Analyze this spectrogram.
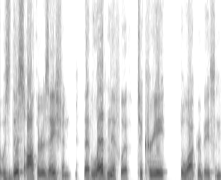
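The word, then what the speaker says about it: NFWF: and Wildlife Foundation the acronym of which is pronounced nifwith to administer the acquisition program in place of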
